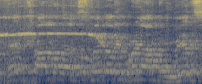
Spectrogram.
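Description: A man talking into a microphone through the PA. A steady high whistle-like tone sounds under the voice for about the first second, then stops.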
